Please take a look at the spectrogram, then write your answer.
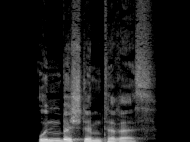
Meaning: strong/mixed nominative/accusative neuter singular comparative degree of unbestimmt
- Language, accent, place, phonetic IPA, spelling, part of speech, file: German, Germany, Berlin, [ˈʊnbəʃtɪmtəʁəs], unbestimmteres, adjective, De-unbestimmteres.ogg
